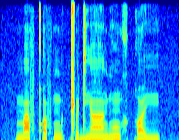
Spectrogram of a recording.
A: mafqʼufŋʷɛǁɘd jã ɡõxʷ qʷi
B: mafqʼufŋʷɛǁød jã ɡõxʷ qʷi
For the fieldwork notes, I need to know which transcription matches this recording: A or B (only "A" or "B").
B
